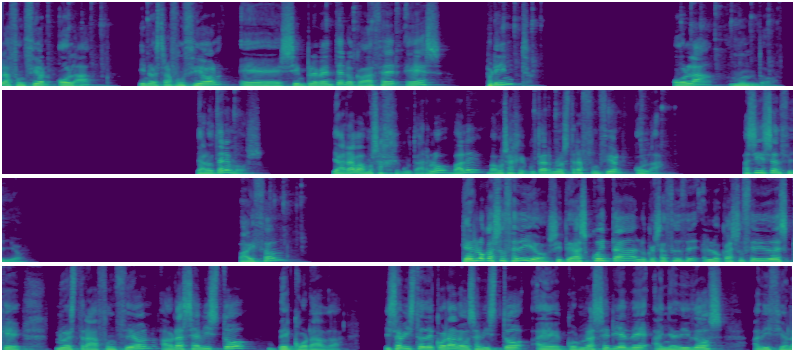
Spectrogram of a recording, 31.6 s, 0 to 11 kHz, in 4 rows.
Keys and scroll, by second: 3.9 Return, 3.9 typing, 5.7-11.1 typing, 9.2 Escape, 14.8 Escape, 14.8 typing, 17.0 Return, 17.0-17.3 typing, 18.9 typing, 19.2 Right, 19.5 Return.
